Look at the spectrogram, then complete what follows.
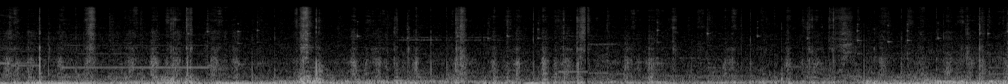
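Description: Pen writing on lined paper: the nib scratching and tapping as each letter is formed, with a low rumble underneath.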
